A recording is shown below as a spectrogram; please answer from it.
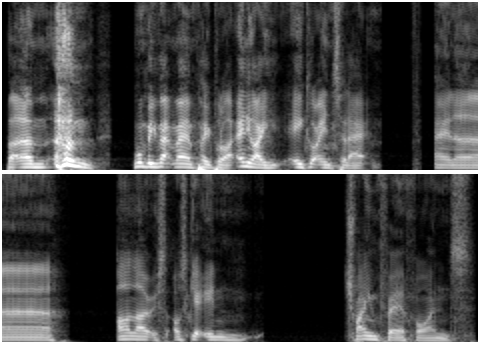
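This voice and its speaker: A man's voice: mid-range voice, unhurried, no echo, studio quality. Sweary London man telling stories. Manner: swearing, rambling anecdotal storytelling. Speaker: podcast co-host. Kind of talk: casual storytelling chat.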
